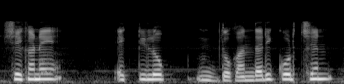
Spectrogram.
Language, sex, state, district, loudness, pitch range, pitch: Bengali, female, West Bengal, Cooch Behar, -15 LUFS, 210-245 Hz, 235 Hz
